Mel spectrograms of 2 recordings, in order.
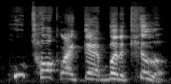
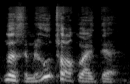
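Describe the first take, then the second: First: Louder repeat. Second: Said in the usual way. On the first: Real, not acted. To boxing fans about Devin Haney, louder amazed repeat. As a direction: repeat it louder and higher, hitting WHO.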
